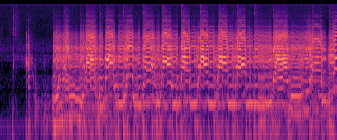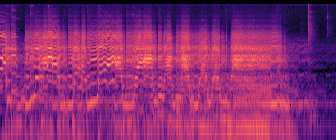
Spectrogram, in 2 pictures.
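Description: A distorted electric guitar played through a wah pedal, the second option in a comparison. A few plucked notes lead into about twelve seconds of a loud, continuous sweeping riff that cuts off and fades at the end.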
